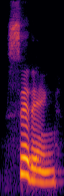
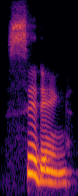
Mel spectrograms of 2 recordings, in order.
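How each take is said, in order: No difference in how they are said.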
